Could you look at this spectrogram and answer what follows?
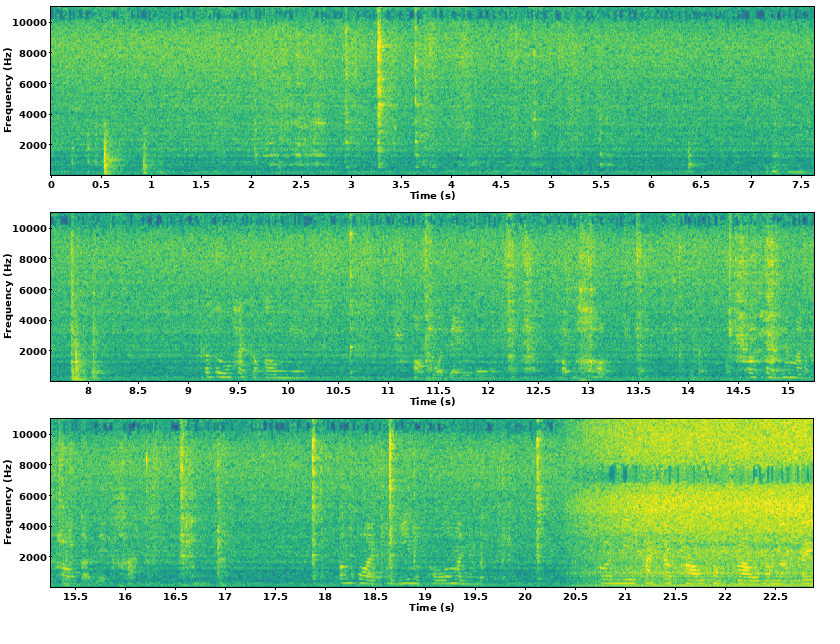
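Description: Garlic and chili are stir-fried in a pan with the food nearly cooked: soft sizzling under scattered clinks and knocks of utensil on pan and someone talking, then a sudden loud close hiss of fresh frying near the end.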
